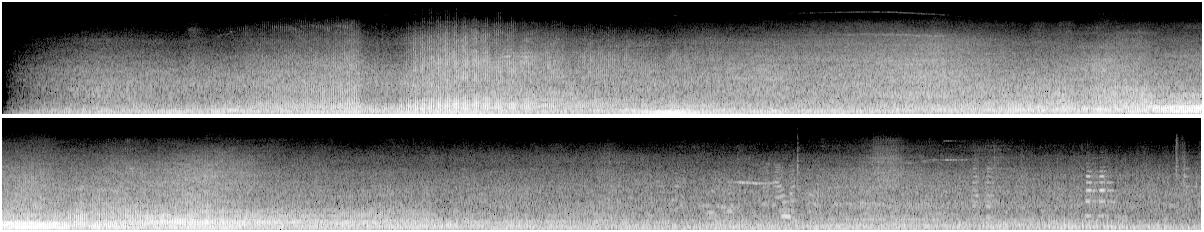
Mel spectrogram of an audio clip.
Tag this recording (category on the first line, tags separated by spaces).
Soundscapes > Urban
soundscape engines honking horn traffic jeepney Philippines atmosphere highway motorcycle cars field-recording road vehicles trucks engine Santo-Tomas voices ambience motorcycles suburban car people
